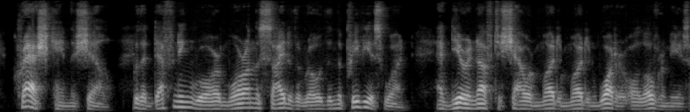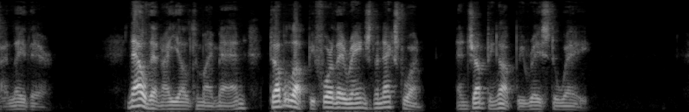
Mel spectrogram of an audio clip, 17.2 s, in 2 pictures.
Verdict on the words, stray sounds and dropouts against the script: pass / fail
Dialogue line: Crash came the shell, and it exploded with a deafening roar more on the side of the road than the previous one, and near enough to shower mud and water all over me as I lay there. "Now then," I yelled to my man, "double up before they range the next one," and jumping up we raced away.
fail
